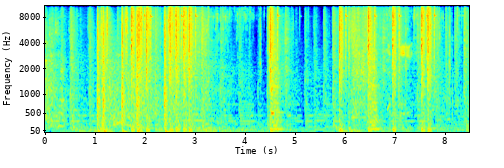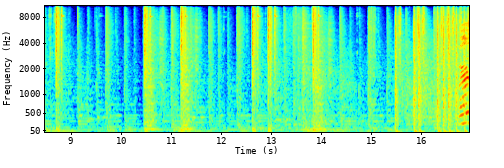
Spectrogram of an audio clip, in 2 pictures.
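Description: Repeated gunfire from a gun in the video game H3VR, with bursts of sharp shots spread across the clip, some rapid and clustered, at a steady loud level over quiet game background.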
